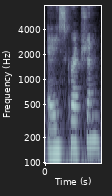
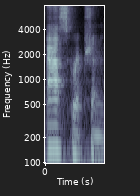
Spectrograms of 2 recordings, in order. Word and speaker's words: ascription: wanting to pronounce it ascription but it's ascription because if you pronounce it ascription that means without description whereas um the root of this is to ascribe so it's a scription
